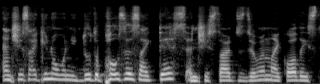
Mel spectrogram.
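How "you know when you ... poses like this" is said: put-on strong Spanish accent, laid on thick. Retelling a talk with a woman, the speaker quotes her in a heavy thick Spanish accent. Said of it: "she has this heavy thick spanish accent".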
